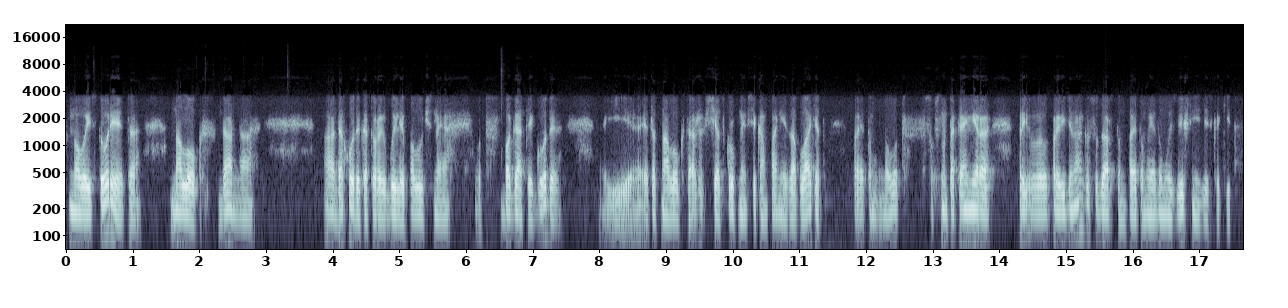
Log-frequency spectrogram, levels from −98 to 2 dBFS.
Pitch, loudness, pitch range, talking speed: 85 Hz, -17 LUFS, 85-95 Hz, 125 wpm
